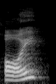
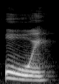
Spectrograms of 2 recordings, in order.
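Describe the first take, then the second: First: "oi" starting open, rising at the end; too-open diphthong. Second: "oi" starting on a close aw, falling; close-start diphthong. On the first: Teacher showing the oi to avoid, open start. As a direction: say "oi" with an open o, as the mistake. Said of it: "it's not oi". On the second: Teacher showing it's quite close, close-start diphthong. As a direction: say "oi" from a rounded, closed O. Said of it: "It's quite close". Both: Shown as a demonstration.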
